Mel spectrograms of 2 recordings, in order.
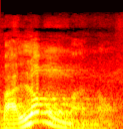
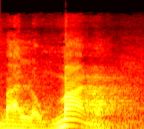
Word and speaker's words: balonmano: El acento está en ma, ya no en lon, sino diríamos balónmano. Y es balonmano.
